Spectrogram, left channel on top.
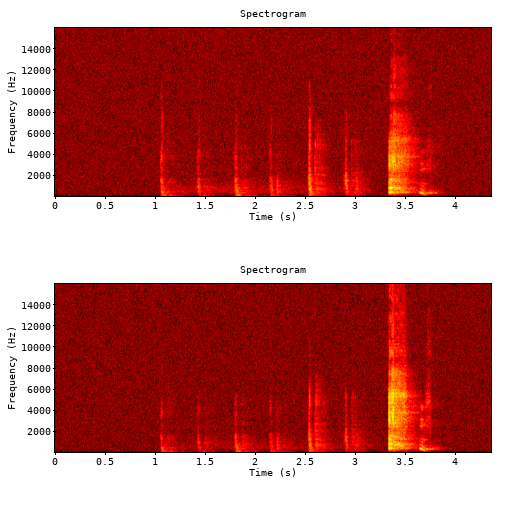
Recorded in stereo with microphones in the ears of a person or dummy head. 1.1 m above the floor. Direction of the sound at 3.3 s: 85° right.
